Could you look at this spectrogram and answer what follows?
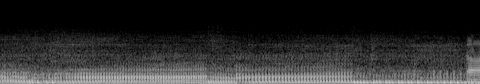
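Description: A 2019 Yamaha YZF-R125 motorcycle engine runs close and fairly loud, a steady buzzing drone with two brief dips where the revs shift before settling again.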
